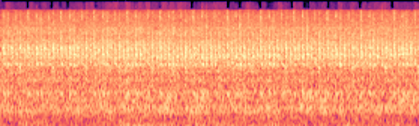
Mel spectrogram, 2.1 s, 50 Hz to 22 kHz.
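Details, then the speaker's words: Supercharged Range Rover with 216,000 miles, running at idle after the owner replaced a coolant line; an uneven rattly, clacky knock sits over a busy idle, cause not pinned down, with no engine warning light. "Um, but yeah, there is definitely a sort of knocky sound. I say the best word to describe that noise is clacky."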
